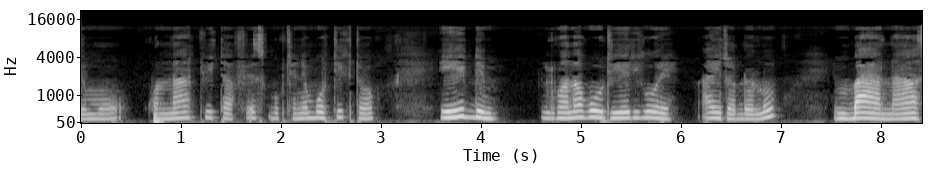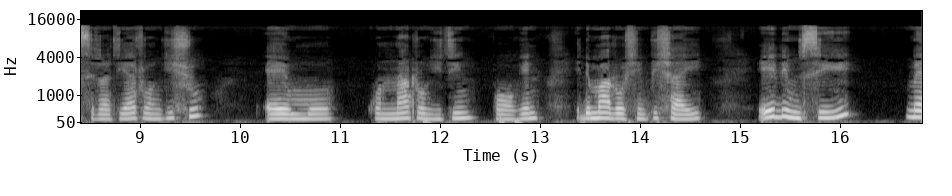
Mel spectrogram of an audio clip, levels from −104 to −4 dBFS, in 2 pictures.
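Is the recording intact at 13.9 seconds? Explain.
No. At 13.9 seconds, as across the whole clip, the speech carries what is likely HE-AAC compression. Content stops near 12.3 kHz, and the treble above the coded band is rebuilt from copied lower bands, so s sounds come out gritty and metallic, fitting a very low bitrate around 16 kbps.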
